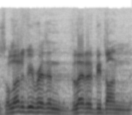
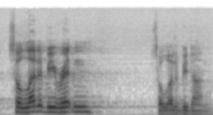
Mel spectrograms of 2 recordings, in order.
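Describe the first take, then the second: First: A light hint of Yul Brynner's accent, regal and low. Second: Lightly voiced royal decree; Pharaoh's decree. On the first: Preacher mimicking Yul Brynner's Pharaoh with a light accent. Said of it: "in his little accent". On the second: Preacher quoting Pharaoh's famous line, mildly stately. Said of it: "He said".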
